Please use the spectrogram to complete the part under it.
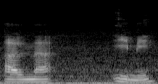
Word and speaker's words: Alnaimi: Ella es Sabrina Alna Imi, si no pronuncie mal.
